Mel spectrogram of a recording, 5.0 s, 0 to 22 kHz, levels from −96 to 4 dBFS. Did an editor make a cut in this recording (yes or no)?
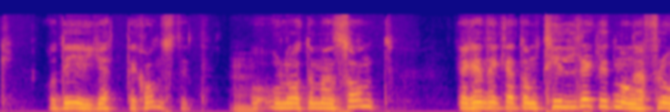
yes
